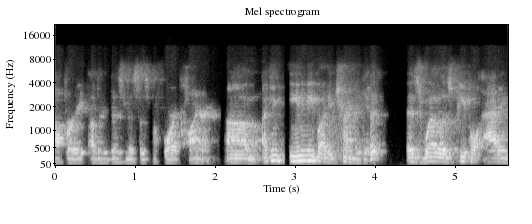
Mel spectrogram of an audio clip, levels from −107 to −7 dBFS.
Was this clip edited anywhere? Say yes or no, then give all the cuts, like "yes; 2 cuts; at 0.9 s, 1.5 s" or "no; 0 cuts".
yes; 4 cuts; at 1.6 s, 2.1 s, 2.9 s, 3.9 s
